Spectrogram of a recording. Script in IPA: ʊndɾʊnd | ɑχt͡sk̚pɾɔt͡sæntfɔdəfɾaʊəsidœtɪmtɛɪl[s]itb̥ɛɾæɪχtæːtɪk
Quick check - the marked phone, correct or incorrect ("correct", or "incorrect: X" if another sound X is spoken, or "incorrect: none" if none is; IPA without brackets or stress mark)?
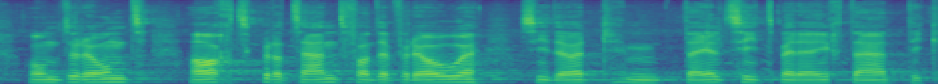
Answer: incorrect: t͡s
